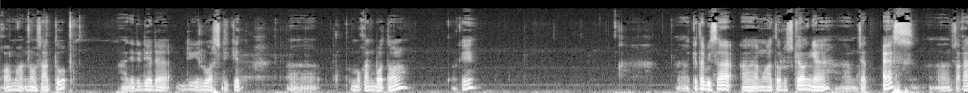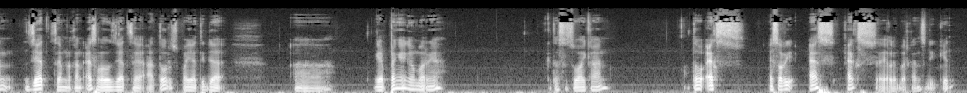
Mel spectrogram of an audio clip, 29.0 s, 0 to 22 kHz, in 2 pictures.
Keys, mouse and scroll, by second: 1.1-2.2 drag, 2.2-13.4 middle drag, 13.4 s, 23.3-25.3 middle drag, 25.3 s.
